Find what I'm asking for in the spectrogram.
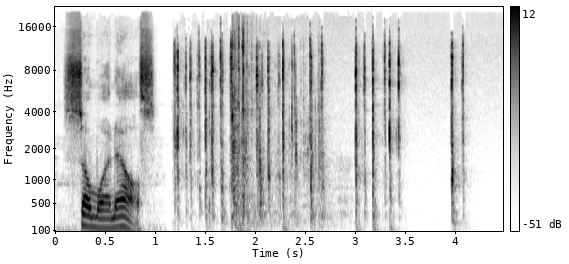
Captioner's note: typing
